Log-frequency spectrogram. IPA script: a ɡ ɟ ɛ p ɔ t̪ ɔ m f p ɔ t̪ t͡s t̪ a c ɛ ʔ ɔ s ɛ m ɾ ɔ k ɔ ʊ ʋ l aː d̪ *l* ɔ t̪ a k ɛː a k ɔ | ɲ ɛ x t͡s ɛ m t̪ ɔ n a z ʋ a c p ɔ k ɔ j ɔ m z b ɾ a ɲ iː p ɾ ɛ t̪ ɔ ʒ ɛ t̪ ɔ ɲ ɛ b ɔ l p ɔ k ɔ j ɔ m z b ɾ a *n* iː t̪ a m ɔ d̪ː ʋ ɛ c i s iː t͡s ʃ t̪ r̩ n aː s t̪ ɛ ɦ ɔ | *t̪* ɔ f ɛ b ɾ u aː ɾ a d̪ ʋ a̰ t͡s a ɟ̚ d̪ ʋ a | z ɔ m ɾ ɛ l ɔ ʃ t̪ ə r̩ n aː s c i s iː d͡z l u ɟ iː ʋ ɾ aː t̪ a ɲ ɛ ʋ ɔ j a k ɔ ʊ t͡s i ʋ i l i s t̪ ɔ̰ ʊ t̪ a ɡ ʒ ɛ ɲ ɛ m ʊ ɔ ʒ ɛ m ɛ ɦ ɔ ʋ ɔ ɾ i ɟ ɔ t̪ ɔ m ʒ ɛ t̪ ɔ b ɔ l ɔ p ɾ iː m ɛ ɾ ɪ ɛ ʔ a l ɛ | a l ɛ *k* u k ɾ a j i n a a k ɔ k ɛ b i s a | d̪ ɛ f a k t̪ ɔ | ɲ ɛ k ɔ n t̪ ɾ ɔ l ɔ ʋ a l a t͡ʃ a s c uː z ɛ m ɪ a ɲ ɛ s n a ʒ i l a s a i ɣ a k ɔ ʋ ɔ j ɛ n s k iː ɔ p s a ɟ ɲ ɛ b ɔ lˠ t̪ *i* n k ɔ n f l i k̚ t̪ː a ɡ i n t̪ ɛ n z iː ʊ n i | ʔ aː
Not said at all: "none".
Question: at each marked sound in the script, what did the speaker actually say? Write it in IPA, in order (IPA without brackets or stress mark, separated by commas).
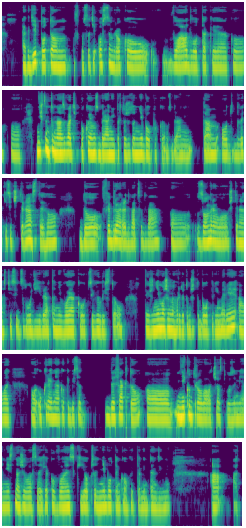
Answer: l, ɲ, d̪, ʔ, ɛ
